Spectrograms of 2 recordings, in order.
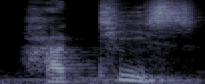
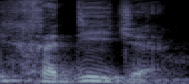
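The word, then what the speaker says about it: Hatice: people spell it h-a-t-i-c-e i would say hatis for that no it's actually khadijah in turkish that's the way they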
